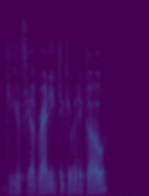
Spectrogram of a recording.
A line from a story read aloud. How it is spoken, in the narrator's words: asks quietly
